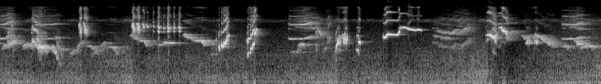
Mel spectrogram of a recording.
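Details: Spread-tailed oriental magpie-robin in semi-cililin style delivering a busy, loud song of rapid chattering notes, sharp up-and-down whistled sweeps and brief buzzy trills, packed closely with barely any pauses.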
